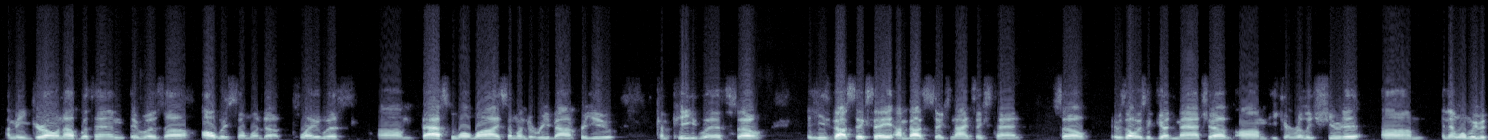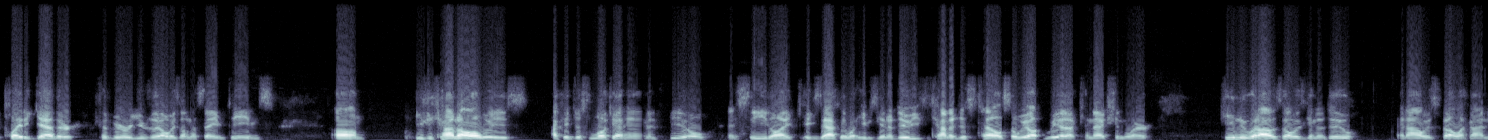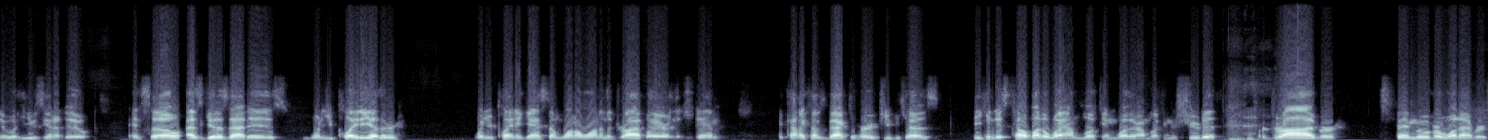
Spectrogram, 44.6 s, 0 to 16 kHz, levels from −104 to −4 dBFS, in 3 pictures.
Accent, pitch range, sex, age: American, 115-130 Hz, male, 20-39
